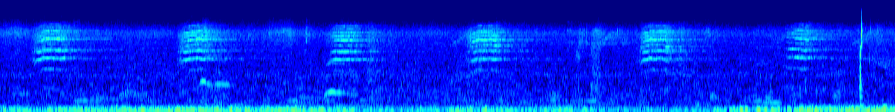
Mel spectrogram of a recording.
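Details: Wild baby monkey named Lewis, in danger, screams loudly to call its mother for help: high-pitched, harmonic, slightly wavering cries repeat roughly once a second over a steady low rumble of background noise.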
